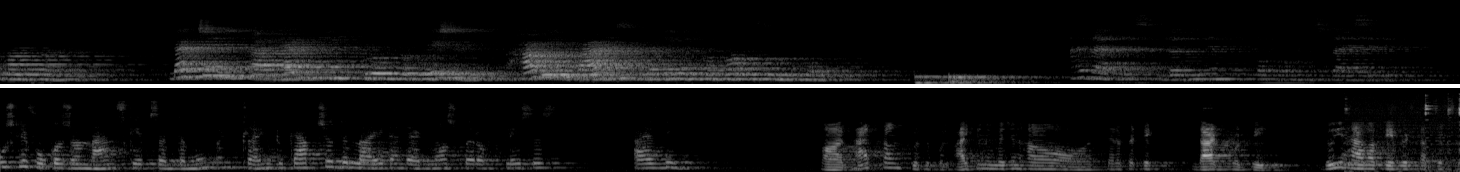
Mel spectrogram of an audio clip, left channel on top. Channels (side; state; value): both; different; correlation 0.00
